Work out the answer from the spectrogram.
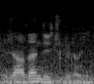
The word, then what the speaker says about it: Jardin des Tuileries: This is Jardin des Tuileries. Is my pronunciation correct? Yeah, Jardin. Jardin. Jardin des Tuileries.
